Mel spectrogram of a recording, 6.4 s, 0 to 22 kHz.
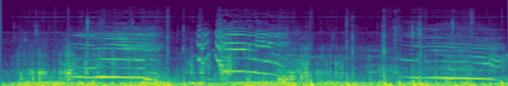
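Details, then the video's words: Snoring humpback whale at Moorea, September 2023, gives a series of tonal, harmonic moans: level then falling notes, a brief rising sweep in between, and a final sustained moan, all over a steady low rumble. "Snoring Humpback Whale in Moorea Sep 2023"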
